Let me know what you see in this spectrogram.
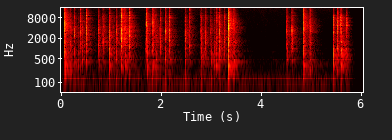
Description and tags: sounds of typing on a keyboard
